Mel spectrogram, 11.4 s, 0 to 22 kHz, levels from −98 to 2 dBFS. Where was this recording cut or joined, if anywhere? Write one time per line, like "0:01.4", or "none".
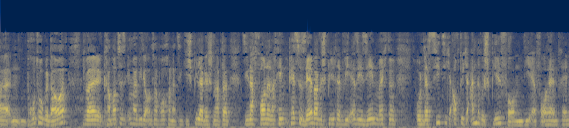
0:01.6
0:05.7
